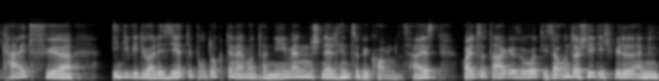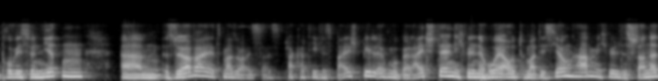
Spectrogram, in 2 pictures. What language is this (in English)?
German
